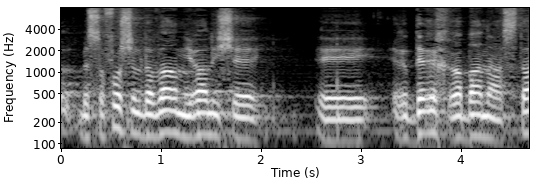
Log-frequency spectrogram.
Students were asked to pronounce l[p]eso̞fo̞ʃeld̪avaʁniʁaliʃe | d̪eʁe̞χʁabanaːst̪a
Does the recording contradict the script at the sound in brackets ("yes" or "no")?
yes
